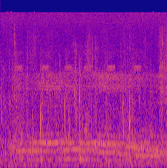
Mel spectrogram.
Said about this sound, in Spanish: Es un grupo de monjes a caballo que llevan antorchas en sus manos. A la cabeza de ellos, cuatro religiosos llevan un cadáver sobre una litera.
